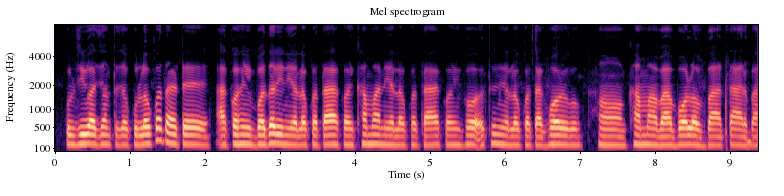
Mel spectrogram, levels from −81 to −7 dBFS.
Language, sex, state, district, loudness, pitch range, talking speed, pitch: Bhojpuri, male, Uttar Pradesh, Ghazipur, -17 LUFS, 150-165 Hz, 160 wpm, 155 Hz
